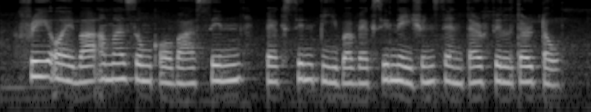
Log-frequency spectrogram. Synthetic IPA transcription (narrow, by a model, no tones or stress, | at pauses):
fʰɾiʔɔjbaʔamasʊŋkɔvasin | vɛk̚sinpibavɛk̚sineʃɔnsɛntəɹfiltəɹtɔw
